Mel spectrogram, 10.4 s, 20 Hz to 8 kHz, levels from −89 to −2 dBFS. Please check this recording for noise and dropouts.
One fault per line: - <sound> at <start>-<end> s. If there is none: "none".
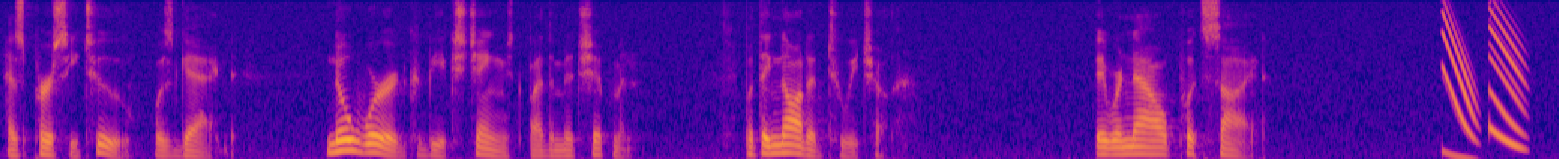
- chirp at 9.6-10.2 s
